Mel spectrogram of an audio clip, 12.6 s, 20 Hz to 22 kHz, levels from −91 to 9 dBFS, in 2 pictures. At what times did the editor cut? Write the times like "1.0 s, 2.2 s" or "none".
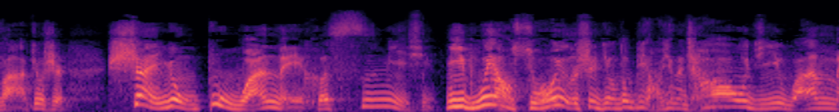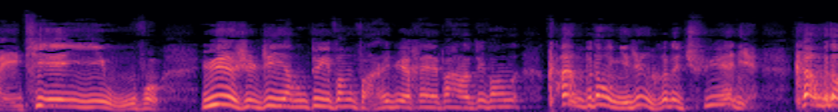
3.3 s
